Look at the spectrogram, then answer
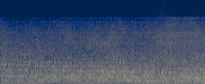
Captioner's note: plane engines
